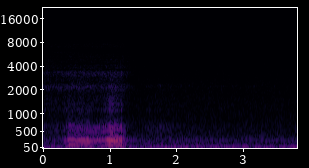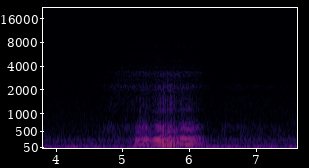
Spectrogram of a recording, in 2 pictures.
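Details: Sleep snoring recorded with the SnoreLab app: two loud, rumbling snores on the in-breath, about 4–5 seconds apart, with quiet breathing between.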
